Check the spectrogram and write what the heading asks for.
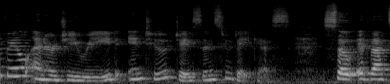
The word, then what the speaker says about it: Sudeikis: So Jason, I don't know if I'm pronouncing his last name correctly, I think it's pronounced Sudeikis, is an American actor and comedian.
